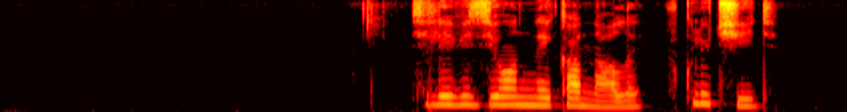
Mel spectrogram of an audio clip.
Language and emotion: Russian, neutral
